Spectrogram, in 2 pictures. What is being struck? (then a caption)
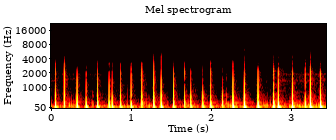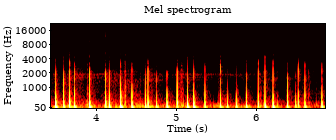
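EVA foam sponge. An EVA foam sponge is tapped repeatedly in a quick, uneven rhythm, about fifty soft, dull taps in under seven seconds. Each tap is a short, low thump that stops at once with no ring, and the taps vary a little in loudness.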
